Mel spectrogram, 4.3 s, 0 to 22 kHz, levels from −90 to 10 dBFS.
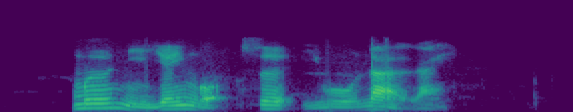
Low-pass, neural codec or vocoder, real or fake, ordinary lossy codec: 5.4 kHz; none; real; Opus, 16 kbps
